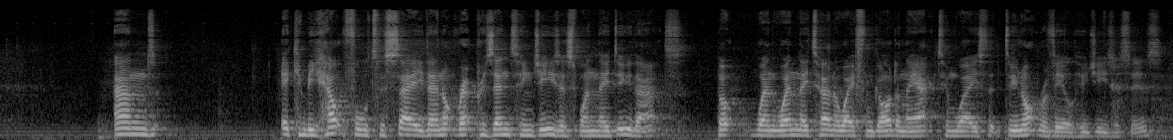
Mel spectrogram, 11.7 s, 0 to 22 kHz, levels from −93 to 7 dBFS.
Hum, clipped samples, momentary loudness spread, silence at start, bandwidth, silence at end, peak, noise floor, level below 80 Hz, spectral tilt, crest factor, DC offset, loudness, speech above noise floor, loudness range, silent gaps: none; under 0.1%; 11 LU; 1 s; 17 kHz; 0.1 s; -12 dBFS; -61 dBFS; -64 dBFS; -5.5 dB/octave; 20 dB; under 0.1%; -32 LUFS; 29 dB; 3 LU; none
